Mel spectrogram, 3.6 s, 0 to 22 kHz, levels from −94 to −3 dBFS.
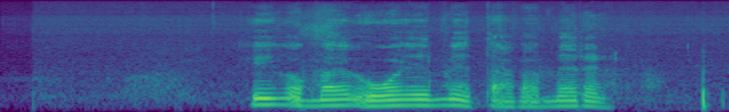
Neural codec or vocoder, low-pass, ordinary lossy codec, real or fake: vocoder, 44.1 kHz, 128 mel bands, Pupu-Vocoder; none; none; fake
